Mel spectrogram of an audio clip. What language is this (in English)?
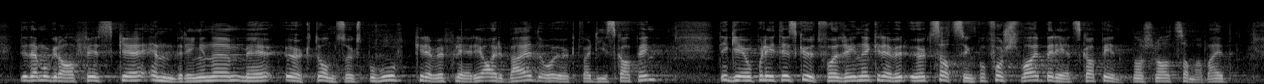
Norwegian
